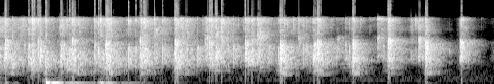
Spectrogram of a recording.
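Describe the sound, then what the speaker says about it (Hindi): A church congregation applauding, a burst of close, loud clapping with distinct irregular hand strikes that fades and thins out toward the end. "तो फिर जोरदार तालियां बजाएं परमेश्वर"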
